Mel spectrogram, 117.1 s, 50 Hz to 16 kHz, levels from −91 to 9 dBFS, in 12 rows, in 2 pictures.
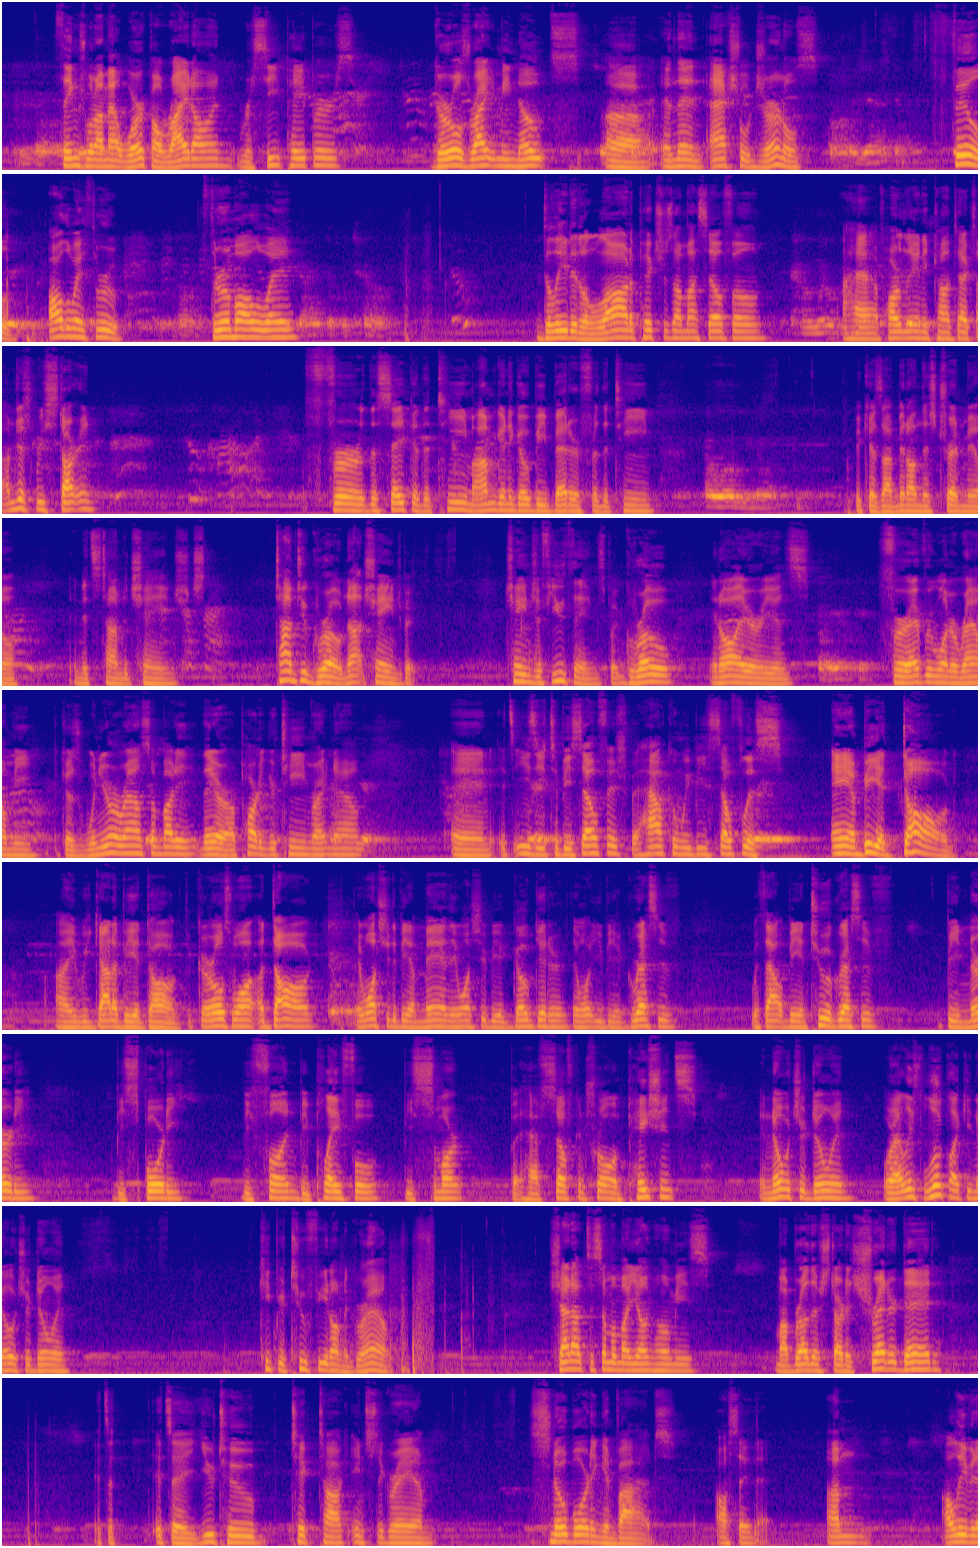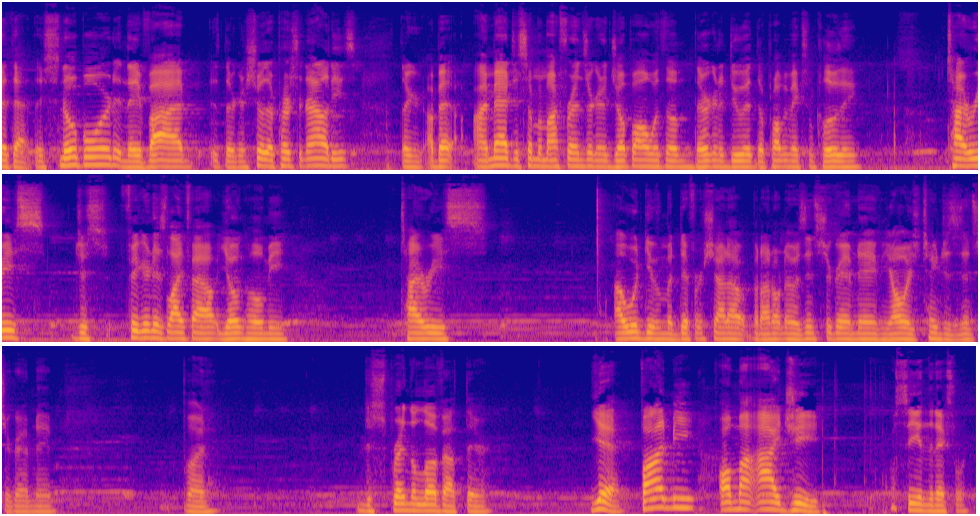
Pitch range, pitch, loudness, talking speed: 120-155 Hz, 135 Hz, -17 LUFS, 160 wpm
